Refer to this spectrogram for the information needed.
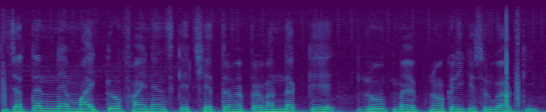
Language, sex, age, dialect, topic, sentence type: Hindi, male, 18-24, Awadhi Bundeli, banking, statement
